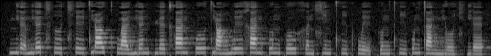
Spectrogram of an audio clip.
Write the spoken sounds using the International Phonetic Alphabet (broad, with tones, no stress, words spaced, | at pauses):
n̪jɛ̰˨˩mjɛ˥˨t͡sʰɹ̩˨˦ t͡sʰe˨˦ɪ̯t̪jɑ˦ʊ̯ kʰwa˨˦ɪ̯mjɛ˥˨npɥɛ˥˨ kʰa˥˨nfo˦ʊ̯ t̪jɑ˨˦ŋmwe˦ɪ̯xa˥˨nkʊ˥˨ŋ ko˥˨ʊ̯xə˨˦n ɕi˨˦nt̪ʰi˨˦pʰwḛ˨˩ɪ̯ kʊ˨˦ŋt̪ʰi˨˦pʊ˥˨ŋ t̪a˥˨nmjo˨˦ʊ̯t͡ɕʰjɛ˨˦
